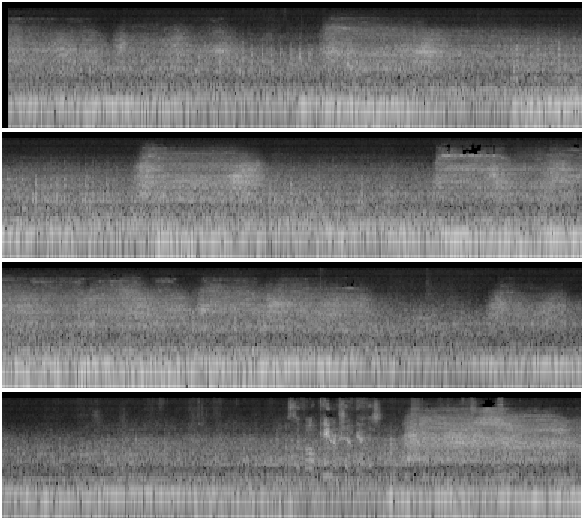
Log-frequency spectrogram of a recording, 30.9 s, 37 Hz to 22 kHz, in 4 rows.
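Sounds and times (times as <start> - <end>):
low mechanical hum and rumble: 0.1 - 30.9.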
